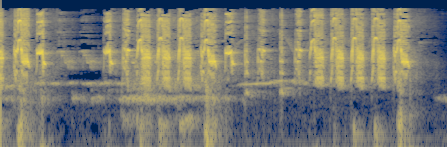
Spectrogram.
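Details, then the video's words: Indian common myna pouring out a steady run of harsh, chattering chirps, about four notes a second, scratchy and metallic, with a faint low hum behind. "Common myna bird song | Indian maina sound | mynah singing"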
